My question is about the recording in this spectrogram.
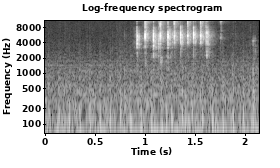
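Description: A Sephora liquid eyeliner pen being shaken, giving a quick run of about a dozen rattling clicks in under a second, about a second in; the pen is drying up and the shaking is to get the ink flowing.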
